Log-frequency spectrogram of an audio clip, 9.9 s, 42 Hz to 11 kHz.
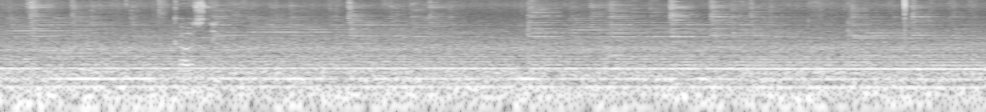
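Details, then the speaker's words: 2009 Subaru Outback coasting downhill in neutral, engine idling: steady low rumble/drone under road noise, present for several months, from a bad front wheel bearing; before replacing front wheel bearings, struts and brake backer plates. "we're hearing the obvious Rumble of a bad wheel bearing on the front of my 2009 Subaru Outback"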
